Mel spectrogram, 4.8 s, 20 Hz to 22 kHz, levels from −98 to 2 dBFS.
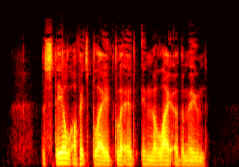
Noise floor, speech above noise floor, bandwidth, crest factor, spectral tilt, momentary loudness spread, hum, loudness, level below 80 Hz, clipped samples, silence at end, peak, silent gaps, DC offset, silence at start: -83 dBFS; 63 dB; 10 kHz; 20 dB; -4 dB/octave; 12 LU; none; -20 LUFS; -62 dBFS; under 0.1%; 0.7 s; 0 dBFS; none; under 0.1%; 0.85 s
